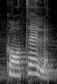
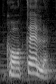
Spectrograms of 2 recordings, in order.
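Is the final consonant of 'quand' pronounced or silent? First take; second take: pronounced; pronounced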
